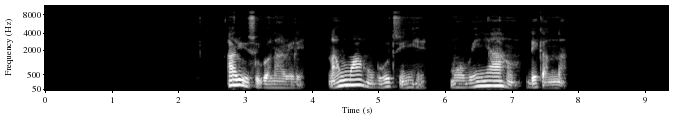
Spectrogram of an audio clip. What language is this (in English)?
Igbo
